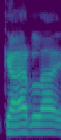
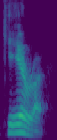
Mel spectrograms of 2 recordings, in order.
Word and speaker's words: Cara: Todos le dicen Carla en Latinoamérica porque es un nombre extraño, pero aquí en el sur de Estados Unidos le dicen Kara, se pronuncia así, pero como hasta a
